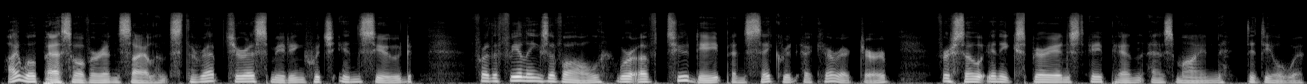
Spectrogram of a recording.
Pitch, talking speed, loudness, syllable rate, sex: 110 Hz, 155 wpm, -18 LUFS, 4.3 syllables/s, male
